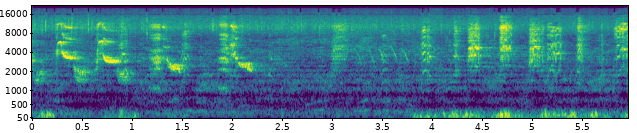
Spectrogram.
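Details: Monk parakeets, also known as Quaker parrots, on a Panasonic HC-WXF990: a quick series of shrill, squeaky chirps in the first two seconds, then rougher scratchy notes with low rumbling noise.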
